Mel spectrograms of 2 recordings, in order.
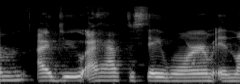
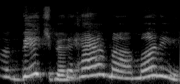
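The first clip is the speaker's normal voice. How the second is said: sassy song quote; 11 semitones higher than usual. Pretend. Quoting song line playfully.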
